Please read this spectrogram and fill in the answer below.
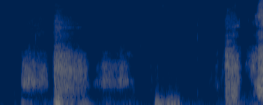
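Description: A woman's breathy sighs and exhales while eating, three in the first two seconds, then a short low thump and another breath just before she takes a mouthful.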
